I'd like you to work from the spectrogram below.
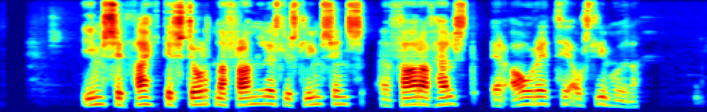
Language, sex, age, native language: Icelandic, male, 18-19, Icelandic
